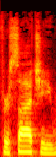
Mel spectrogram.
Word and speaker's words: Versace: No, if there's one thing I learned from Marshall Mathers, it's pronounced Versace.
